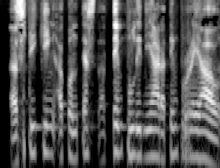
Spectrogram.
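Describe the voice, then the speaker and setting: Dry and close with no echo, this man's voice is fairly high for a man, with a dark, mellow tone. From Angola, Lobito (Benguela). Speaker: English teacher. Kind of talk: casual interview.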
